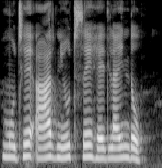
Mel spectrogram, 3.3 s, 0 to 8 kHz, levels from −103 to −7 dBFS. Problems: constant background noise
